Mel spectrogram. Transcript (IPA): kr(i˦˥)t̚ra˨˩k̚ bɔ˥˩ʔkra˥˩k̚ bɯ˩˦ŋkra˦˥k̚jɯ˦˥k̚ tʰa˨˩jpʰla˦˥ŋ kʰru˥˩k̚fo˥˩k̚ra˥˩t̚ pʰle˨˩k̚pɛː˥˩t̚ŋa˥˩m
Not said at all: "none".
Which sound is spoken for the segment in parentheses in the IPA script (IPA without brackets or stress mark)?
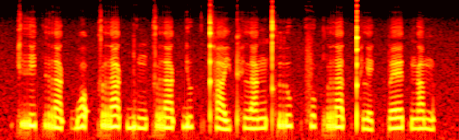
i˥˩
